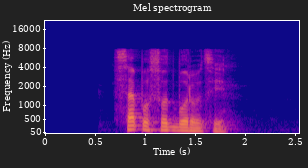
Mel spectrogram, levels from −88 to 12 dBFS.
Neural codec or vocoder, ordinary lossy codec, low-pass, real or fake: none; none; none; real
